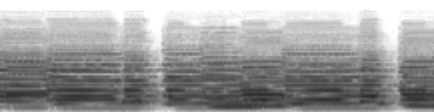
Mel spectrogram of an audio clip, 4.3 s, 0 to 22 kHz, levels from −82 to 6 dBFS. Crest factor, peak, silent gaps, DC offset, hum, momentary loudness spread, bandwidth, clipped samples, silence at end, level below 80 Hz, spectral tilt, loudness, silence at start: 12 dB; -2 dBFS; none; under 0.1%; none; 4 LU; 12 kHz; under 0.1%; 0 s; -64 dBFS; -6 dB/octave; -15 LUFS; 0 s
